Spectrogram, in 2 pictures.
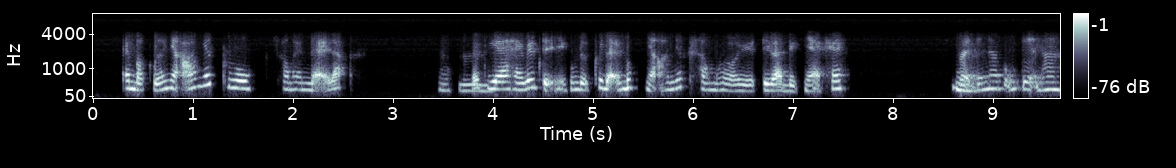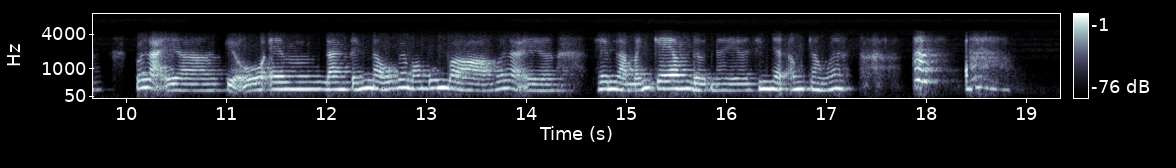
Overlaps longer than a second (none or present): none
